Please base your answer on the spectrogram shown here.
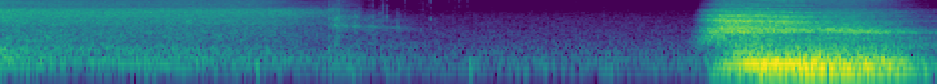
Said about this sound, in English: deep breath in and an exhale. Let's do that together.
